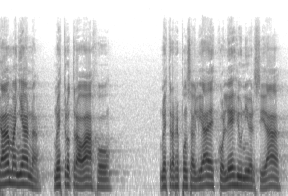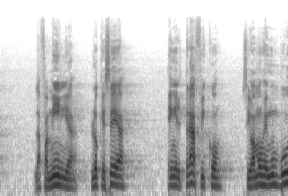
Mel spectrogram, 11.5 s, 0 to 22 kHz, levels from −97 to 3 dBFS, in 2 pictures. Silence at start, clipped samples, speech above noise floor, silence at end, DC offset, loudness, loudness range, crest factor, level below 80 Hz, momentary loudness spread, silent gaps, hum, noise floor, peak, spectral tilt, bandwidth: 0 s; under 0.1%; 42 dB; 0 s; under 0.1%; -20 LUFS; 1 LU; 18 dB; -50 dBFS; 10 LU; none; none; -61 dBFS; -2 dBFS; -6 dB/octave; 14 kHz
